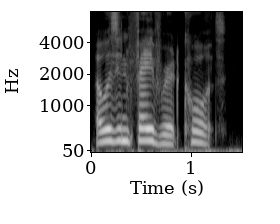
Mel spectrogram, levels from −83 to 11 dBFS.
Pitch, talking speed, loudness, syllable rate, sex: 225 Hz, 240 wpm, -15 LUFS, 5.5 syllables/s, female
